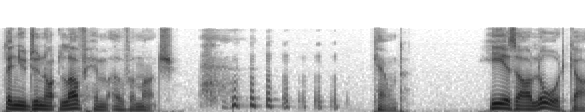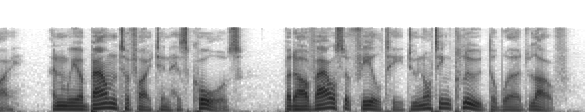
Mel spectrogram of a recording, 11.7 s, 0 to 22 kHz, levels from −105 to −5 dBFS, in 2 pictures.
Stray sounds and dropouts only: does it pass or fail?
fail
